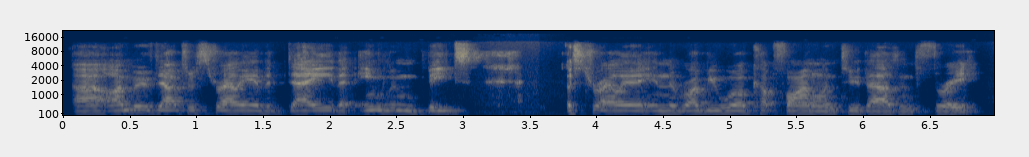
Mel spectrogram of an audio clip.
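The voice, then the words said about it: Slight English accent twang. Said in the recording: “there's definitely a bit of a twang there”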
